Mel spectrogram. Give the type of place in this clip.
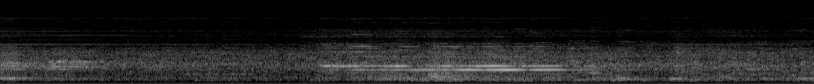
subway station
